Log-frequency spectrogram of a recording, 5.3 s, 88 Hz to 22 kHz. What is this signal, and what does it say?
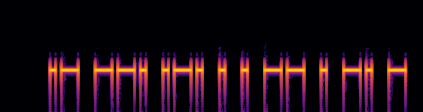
Morse code, heard as a keyed tone, about 17 wpm, 700 Hz. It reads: AGREEMENT
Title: Sentences from Top 1500 Words - New Word Drill Alt - 17wpm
